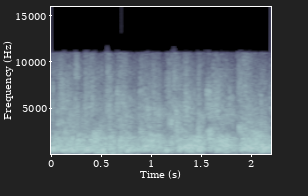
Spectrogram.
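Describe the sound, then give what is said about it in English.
A church audience claps together in a dense, steady burst of applause for the music team that leads Sunday worship, filling the room at full loudness throughout, with no voices audible over it. “And I just want to give them a round of applause because they do an awesome job.”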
